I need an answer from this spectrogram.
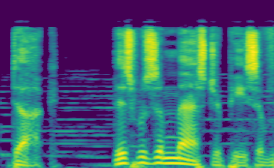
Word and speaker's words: DUKW: DUKW, pronounced duck.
